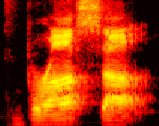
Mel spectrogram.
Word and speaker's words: Brossoit: to pronounce hockey reference phonetic pronunciation is Laurent Brasa Laurent bra Brasa there you go you keep trying to throwing a w in there I I know because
